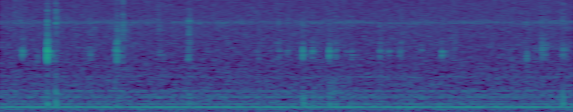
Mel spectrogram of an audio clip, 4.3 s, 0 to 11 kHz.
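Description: Fingertips and nails tap and scratch the face and rim of a small, round, hollow, translucent frosted plastic lid. The result is quiet, dry, bright clicks and ticks around 2.5 kHz that die away almost instantly, with soft scratchy rustles between them. A steady low hum runs underneath throughout.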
